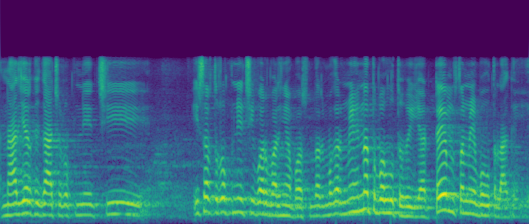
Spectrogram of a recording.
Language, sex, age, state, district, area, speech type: Maithili, female, 45-60, Bihar, Darbhanga, rural, spontaneous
